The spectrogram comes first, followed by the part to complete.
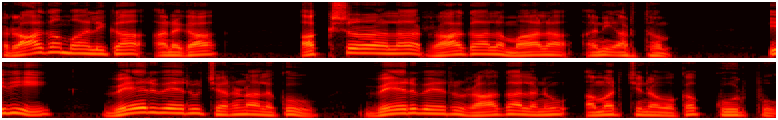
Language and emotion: Telugu, neutral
